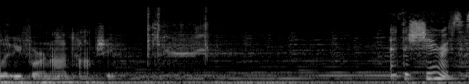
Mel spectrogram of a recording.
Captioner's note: camera shutteter clicks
